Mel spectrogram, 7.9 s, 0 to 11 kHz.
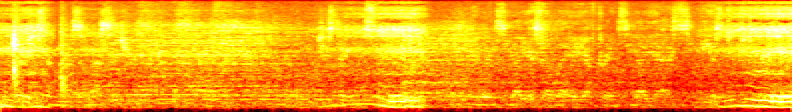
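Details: Father snoring while asleep in front of a televised NFL game: slow, rough snoring breaths, about 16 a minute, under the sports broadcast.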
